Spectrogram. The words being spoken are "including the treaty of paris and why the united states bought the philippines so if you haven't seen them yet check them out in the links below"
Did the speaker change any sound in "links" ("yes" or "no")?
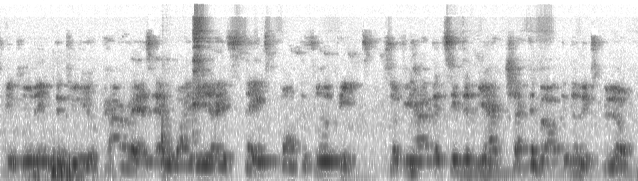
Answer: yes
